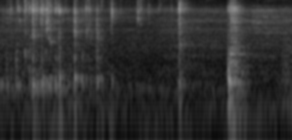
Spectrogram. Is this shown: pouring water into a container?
yes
